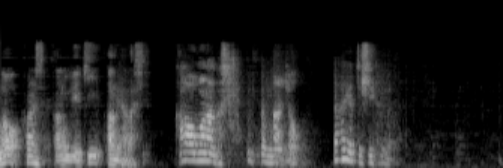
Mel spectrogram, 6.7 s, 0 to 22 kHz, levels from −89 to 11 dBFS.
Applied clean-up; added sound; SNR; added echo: neural mask model DeepFilterNet 3.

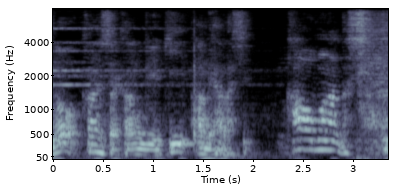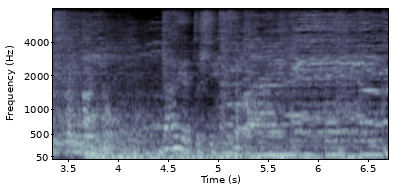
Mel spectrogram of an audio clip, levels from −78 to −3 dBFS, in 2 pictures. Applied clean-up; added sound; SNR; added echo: none; Hammer; 17 dB; reverberation time 0.2 s.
